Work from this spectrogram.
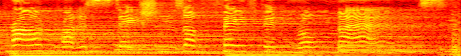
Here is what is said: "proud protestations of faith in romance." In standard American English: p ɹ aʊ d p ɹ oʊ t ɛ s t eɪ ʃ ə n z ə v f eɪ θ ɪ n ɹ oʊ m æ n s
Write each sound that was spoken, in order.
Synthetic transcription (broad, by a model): p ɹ aʊ d p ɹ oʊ t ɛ s t eɪ ʃ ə n z ə v f eɪ θ ɪ n ɹ oʊ m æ n s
